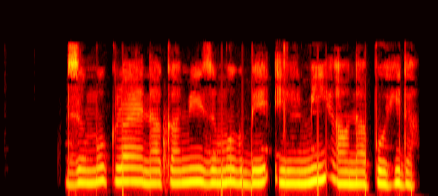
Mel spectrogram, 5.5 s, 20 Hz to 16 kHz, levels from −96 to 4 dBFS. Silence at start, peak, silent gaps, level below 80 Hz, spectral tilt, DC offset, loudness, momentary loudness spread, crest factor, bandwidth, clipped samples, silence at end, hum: 0.85 s; -8 dBFS; none; -60 dBFS; -5 dB/octave; under 0.1%; -26 LUFS; 5 LU; 18 dB; 8 kHz; under 0.1%; 0.3 s; none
